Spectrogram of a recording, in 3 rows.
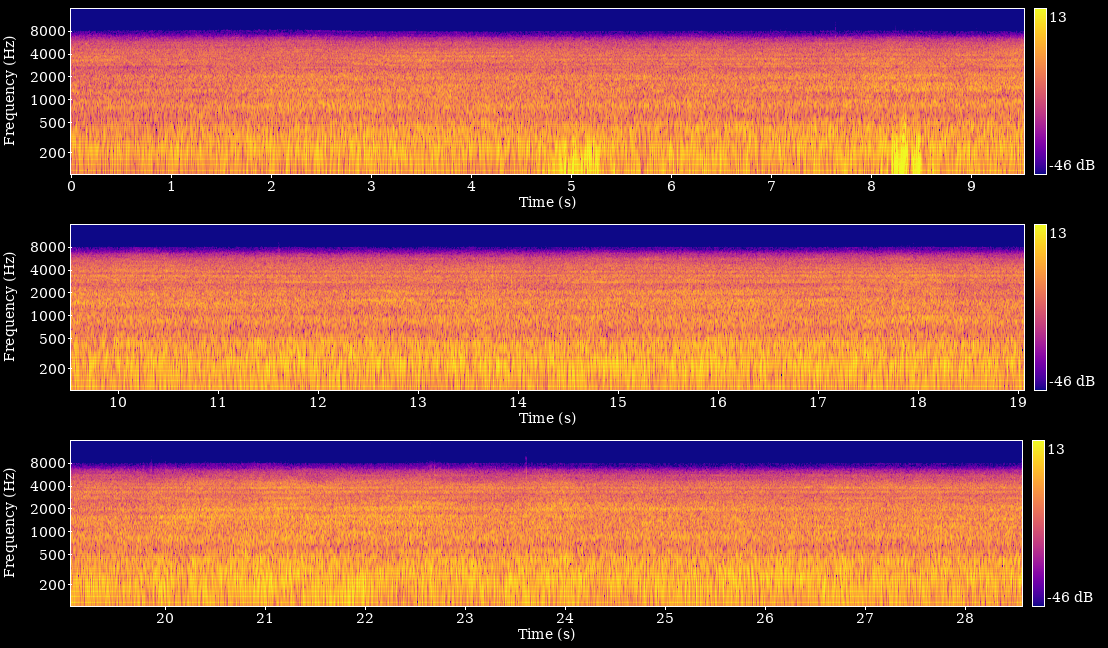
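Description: Rescue helicopter running on a rooftop helipad before lift-off: a steady rush of turbine and rotor noise with a faint high whine. Two brief low thumps come about 5 and 8 seconds in.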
